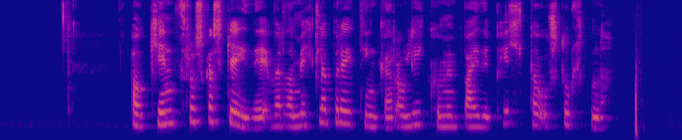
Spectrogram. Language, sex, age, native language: Icelandic, female, 40-49, Icelandic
